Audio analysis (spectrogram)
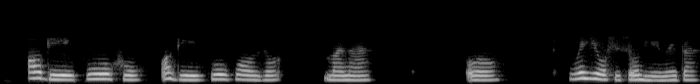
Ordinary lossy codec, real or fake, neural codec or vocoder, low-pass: MP3, 24 kbps; fake; codec, 16 kHz, 1.1 kbps, Voila-Tokenizer; 3.6 kHz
